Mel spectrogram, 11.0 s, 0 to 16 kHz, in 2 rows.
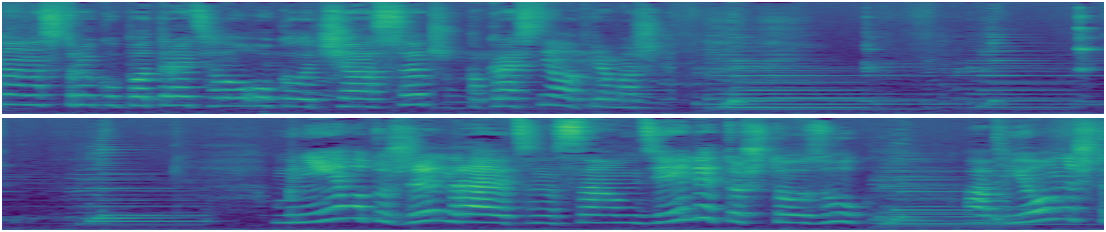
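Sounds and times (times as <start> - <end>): small guitar strummed: 3.5 - 6.6.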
